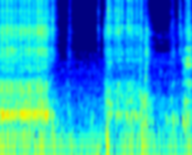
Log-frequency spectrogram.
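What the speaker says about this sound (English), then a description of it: "I'm gonna stitch a quarter inch seam allowance" A sewing machine stitches a seam on a travel bag in short bursts of rapid mechanical whirring, with brief pauses between runs, close up and without talk.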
